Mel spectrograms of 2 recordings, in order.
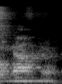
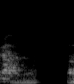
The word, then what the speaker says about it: Kafka: It's Kafka. Is that Yeah, how you pronounce sure. it? Kafka? As in Franz Kafka? Yeah, that's me. Kafka. Kafka. Some people say Kafka, that's fine.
